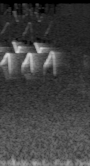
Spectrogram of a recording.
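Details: Female American Redstart song among several redstarts at Pine Tree Point in calm, warm, sunny weather: a quick run of about five thin, very high, slurred notes in under a second.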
